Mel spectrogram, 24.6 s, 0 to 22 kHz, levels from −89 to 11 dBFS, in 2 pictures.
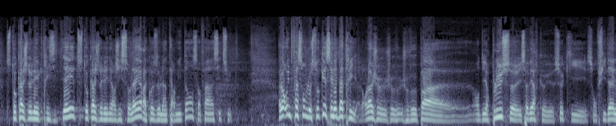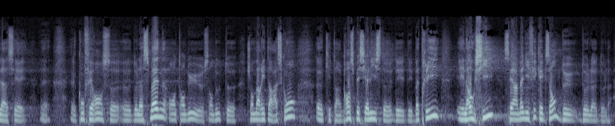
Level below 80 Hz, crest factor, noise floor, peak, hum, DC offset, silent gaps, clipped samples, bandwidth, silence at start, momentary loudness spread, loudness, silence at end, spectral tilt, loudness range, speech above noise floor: -48 dBFS; 14 dB; -39 dBFS; -4 dBFS; none; under 0.1%; none; under 0.1%; 13.5 kHz; 0 s; 13 LU; -19 LUFS; 0.1 s; -4.5 dB/octave; 5 LU; 20 dB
